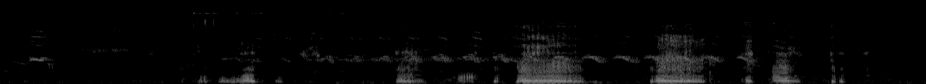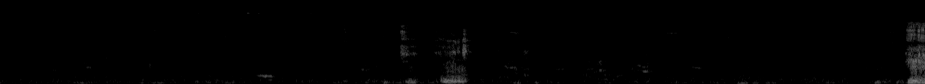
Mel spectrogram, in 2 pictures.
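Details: Chihuahua and an old dog at play, giving short low growls and scuffling bursts clustered in the first eight seconds, then mostly quiet with scattered brief noises and a final sharp sound.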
